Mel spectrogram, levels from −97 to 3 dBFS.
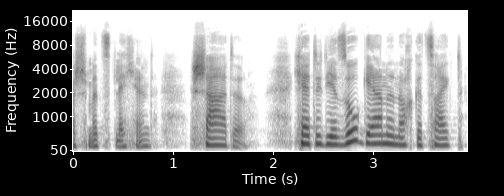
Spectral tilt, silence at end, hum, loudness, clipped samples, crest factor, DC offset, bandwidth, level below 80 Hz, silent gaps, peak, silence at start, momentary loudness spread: -4.5 dB/octave; 0.05 s; none; -33 LUFS; under 0.1%; 20 dB; under 0.1%; 13 kHz; under -90 dBFS; none; -14 dBFS; 0 s; 14 LU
